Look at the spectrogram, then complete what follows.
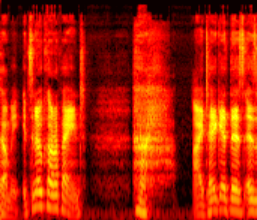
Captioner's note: Hades sighing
